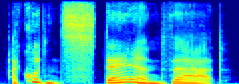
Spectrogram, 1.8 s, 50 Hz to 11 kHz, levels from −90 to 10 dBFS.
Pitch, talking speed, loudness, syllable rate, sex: 255 Hz, 135 wpm, -18 LUFS, 2.5 syllables/s, female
